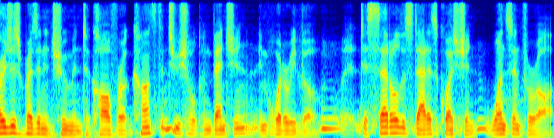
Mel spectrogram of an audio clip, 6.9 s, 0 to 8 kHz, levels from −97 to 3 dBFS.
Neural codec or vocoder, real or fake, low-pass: codec, 16 kHz in and 24 kHz out, 0.9 kbps, LongCat-Audio-Codec, four codebook decoder; fake; 7.2 kHz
